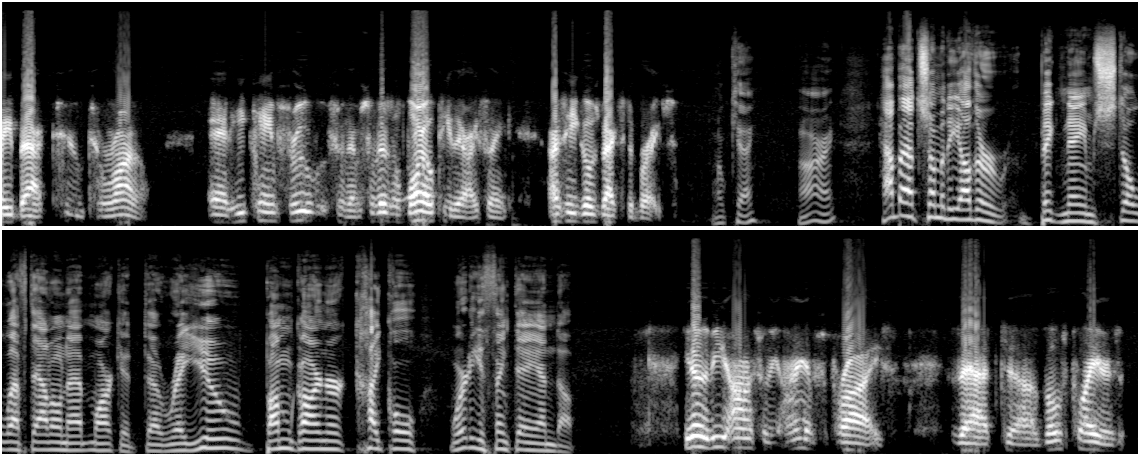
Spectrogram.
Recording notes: will be on the phone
